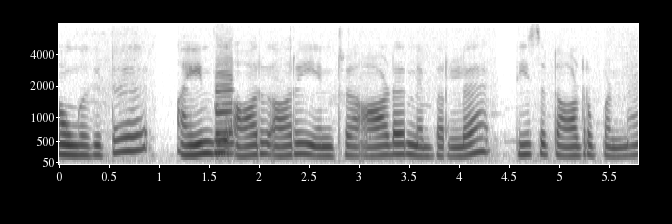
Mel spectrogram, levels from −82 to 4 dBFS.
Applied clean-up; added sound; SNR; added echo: none; Wind instrument, woodwind instrument; 6 dB; none.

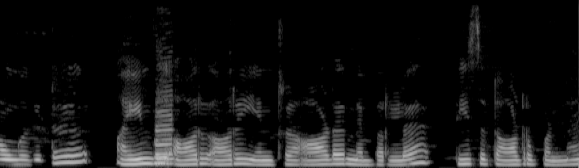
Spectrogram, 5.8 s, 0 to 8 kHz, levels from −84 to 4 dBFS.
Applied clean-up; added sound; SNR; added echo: classical method Wiener filter.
